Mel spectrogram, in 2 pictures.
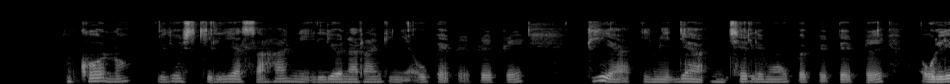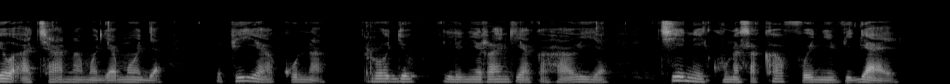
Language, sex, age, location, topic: Swahili, male, 18-24, Mombasa, agriculture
